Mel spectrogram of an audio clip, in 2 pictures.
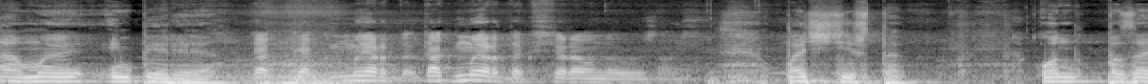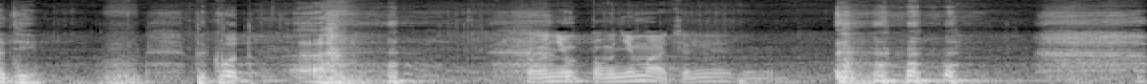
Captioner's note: laughter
